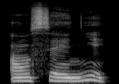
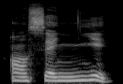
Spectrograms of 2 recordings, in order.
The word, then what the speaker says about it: enseigner: Enseigner, élève. G and N produce the sound N. Enseigner. ER, at the end of the word, ER, produce the sound E.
